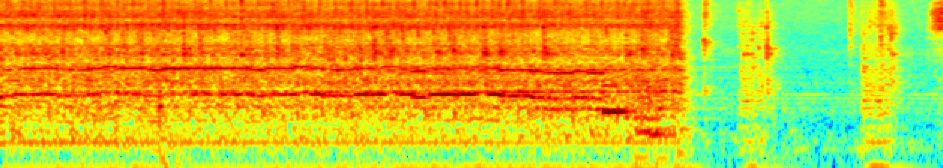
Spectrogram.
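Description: A sewing machine stitches steadily under iQ controller drive, its motor whirring loud and even for about four seconds, then stopping abruptly as faint voices and small clicks follow.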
